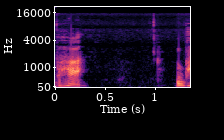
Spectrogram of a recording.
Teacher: ओष्ठ व्यंजन भी है, महाप्राण भी है, घोष है, स्पर्श भी है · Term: स्पर्श घोष महाप्राण ओष्ठ व्यंजन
